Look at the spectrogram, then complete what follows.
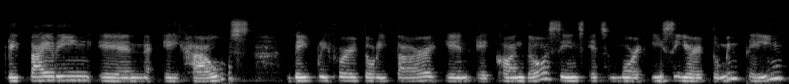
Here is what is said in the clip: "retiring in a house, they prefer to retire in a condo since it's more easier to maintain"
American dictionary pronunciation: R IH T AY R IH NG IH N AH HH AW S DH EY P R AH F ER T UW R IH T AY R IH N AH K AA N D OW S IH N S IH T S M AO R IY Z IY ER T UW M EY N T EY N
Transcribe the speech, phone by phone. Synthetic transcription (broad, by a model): R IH T AY R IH NG IH N AH HH AW S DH EY P R AH F ER T UW R IH T AY R IH N AH K AA N D OW S IH N S IH T S M AO R IY S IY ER T UW M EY N T EY N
